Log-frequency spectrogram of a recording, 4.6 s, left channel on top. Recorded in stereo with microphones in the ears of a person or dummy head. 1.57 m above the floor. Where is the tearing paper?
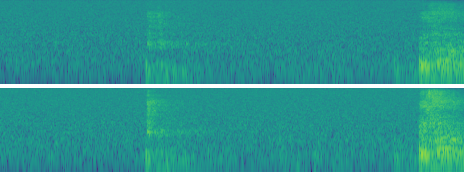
60° right (ahead or behind), 2 m.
